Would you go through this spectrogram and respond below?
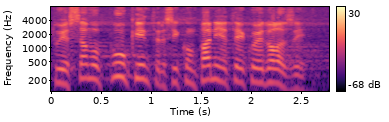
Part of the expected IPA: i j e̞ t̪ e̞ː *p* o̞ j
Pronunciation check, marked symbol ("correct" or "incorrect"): incorrect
